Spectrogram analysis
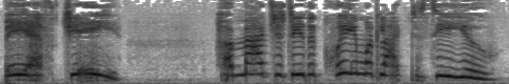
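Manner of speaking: put-on high child's call into the distance. A narrator's reading. Sophie calls giant from the window, high clear call. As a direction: summon someone across a garden, pitched high. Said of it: "called out".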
